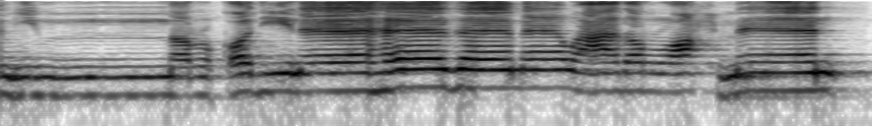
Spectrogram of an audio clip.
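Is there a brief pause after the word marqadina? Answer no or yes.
no. The words run on with no stop. "بعد ما السكت"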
